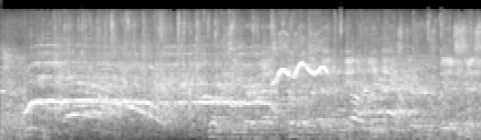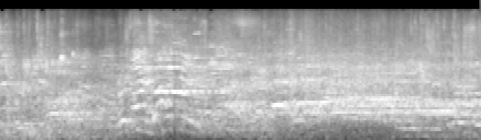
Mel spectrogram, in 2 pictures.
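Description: A crowd cheers and shouts throughout a large echoing gym.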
